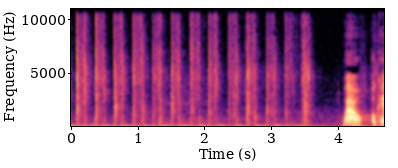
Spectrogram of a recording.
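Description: Playing cards riffle and flick rapidly as they are shuffled.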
